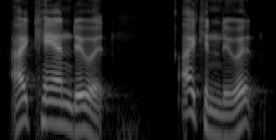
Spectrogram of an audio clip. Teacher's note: I'm really linking that n to the do I can do it really stretches out I can't do it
